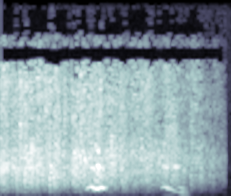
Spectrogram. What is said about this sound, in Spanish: El aplauso para Mónica.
